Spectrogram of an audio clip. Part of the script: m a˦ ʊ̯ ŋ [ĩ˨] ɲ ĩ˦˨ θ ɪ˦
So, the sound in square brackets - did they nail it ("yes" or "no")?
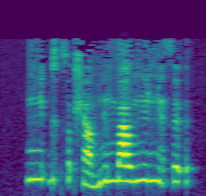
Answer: no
